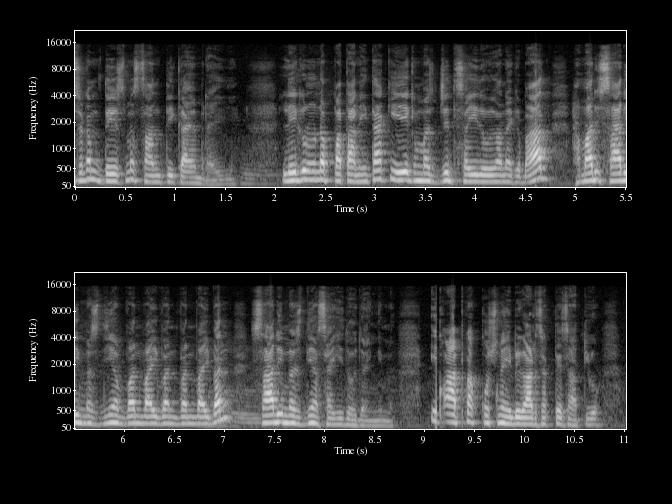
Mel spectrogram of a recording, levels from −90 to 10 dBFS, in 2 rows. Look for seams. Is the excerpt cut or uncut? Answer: cut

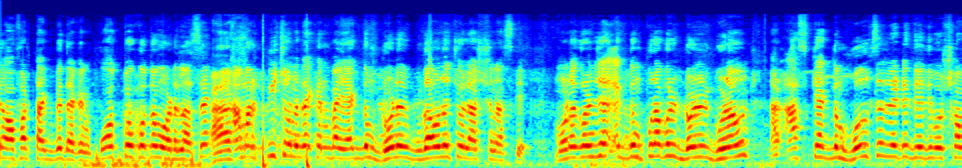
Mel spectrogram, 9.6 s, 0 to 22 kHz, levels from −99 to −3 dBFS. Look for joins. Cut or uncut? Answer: uncut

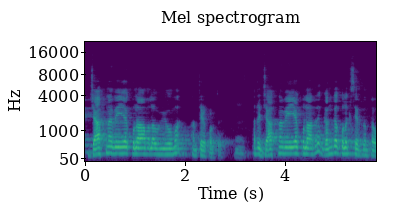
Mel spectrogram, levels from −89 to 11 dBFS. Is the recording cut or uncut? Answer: uncut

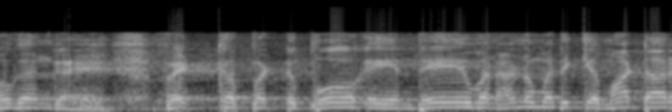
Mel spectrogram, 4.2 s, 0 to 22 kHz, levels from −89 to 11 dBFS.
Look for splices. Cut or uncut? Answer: uncut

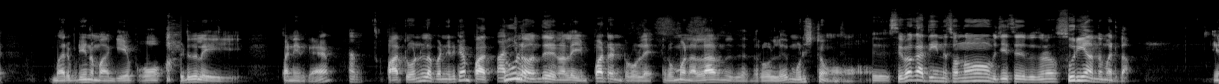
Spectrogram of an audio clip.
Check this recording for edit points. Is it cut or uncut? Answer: cut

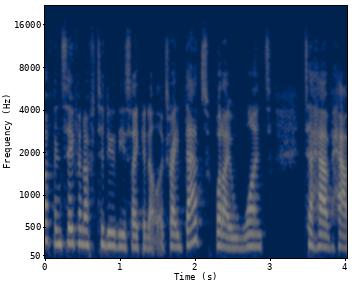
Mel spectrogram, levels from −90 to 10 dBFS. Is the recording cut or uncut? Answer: uncut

